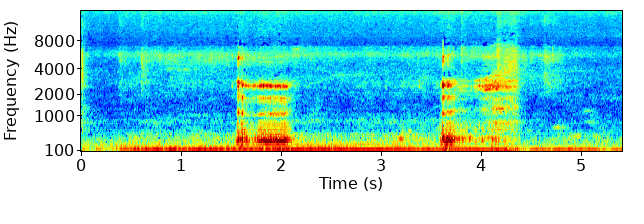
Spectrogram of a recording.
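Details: Street pig, a mother with her piglets, giving two short harmonic grunts about two seconds apart over a steady low engine-like hum.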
